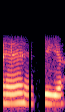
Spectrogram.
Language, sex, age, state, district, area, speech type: Santali, female, 18-30, West Bengal, Purba Medinipur, rural, conversation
